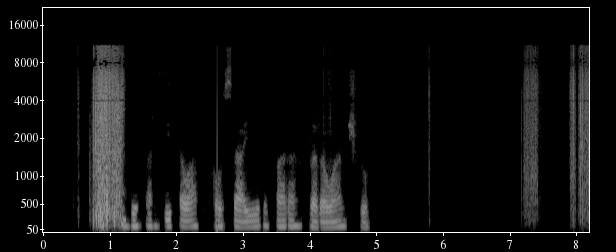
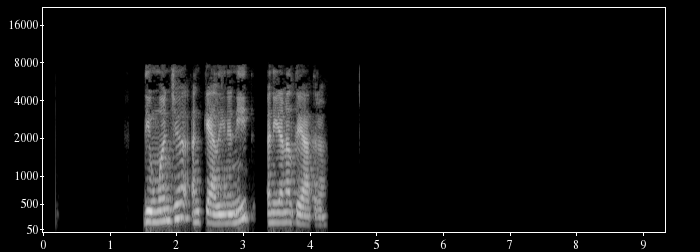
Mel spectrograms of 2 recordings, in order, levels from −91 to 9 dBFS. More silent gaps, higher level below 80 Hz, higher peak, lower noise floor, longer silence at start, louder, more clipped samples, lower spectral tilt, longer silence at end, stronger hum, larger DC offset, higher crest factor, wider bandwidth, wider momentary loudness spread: about the same, 5.09-5.23 s, 7.56-7.60 s vs 3.20-3.34 s; about the same, -66 dBFS vs -66 dBFS; second, -10 dBFS vs 0 dBFS; about the same, under -90 dBFS vs under -90 dBFS; second, 0.5 s vs 1.5 s; second, -35 LUFS vs -17 LUFS; neither; second, -3 dB/octave vs -4.5 dB/octave; second, 0 s vs 5.1 s; neither; neither; first, 30 dB vs 22 dB; first, 11.5 kHz vs 8 kHz; first, 19 LU vs 8 LU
